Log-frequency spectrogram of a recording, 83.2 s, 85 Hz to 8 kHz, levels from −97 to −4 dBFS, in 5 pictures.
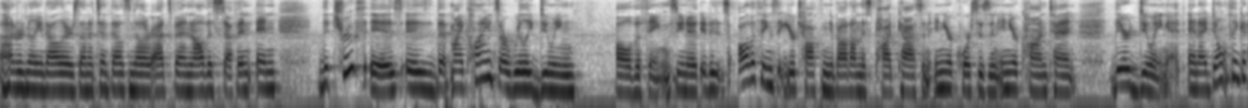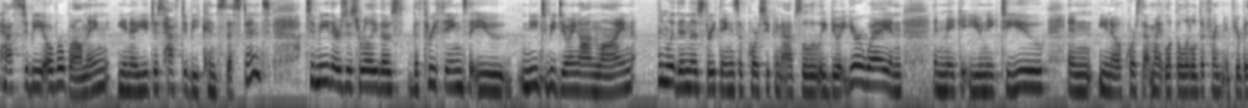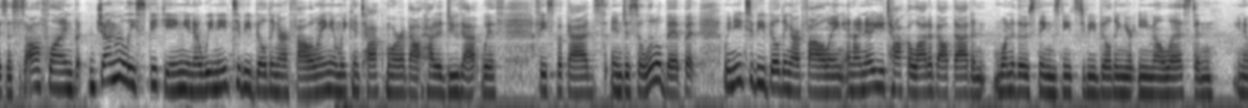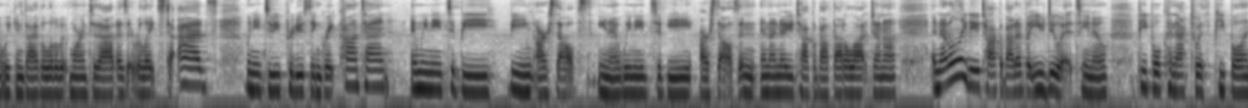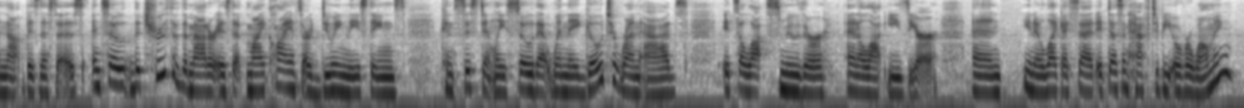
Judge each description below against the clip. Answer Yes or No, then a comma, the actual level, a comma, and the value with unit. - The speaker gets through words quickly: Yes, fast, 215 wpm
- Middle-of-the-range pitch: Yes, medium, 175 Hz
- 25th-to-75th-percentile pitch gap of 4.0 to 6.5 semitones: No, average, 3.3 semitones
